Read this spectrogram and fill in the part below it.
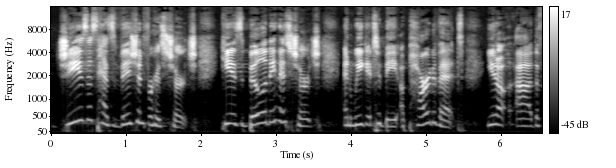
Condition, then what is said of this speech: None; typical speech.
